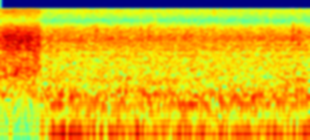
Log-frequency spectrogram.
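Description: Chopped onions sizzling in hot oil in a frying pan, a steady frying hiss. About a third of a second in, the sizzle changes abruptly, with less hiss, and a low steady hum comes in underneath.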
